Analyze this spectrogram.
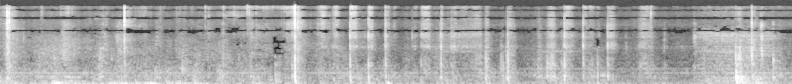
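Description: Faint ticks and rustles of a small clear plastic deli cup of coco-fibre substrate being held and turned in the hands, with one sharper click about three seconds in.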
